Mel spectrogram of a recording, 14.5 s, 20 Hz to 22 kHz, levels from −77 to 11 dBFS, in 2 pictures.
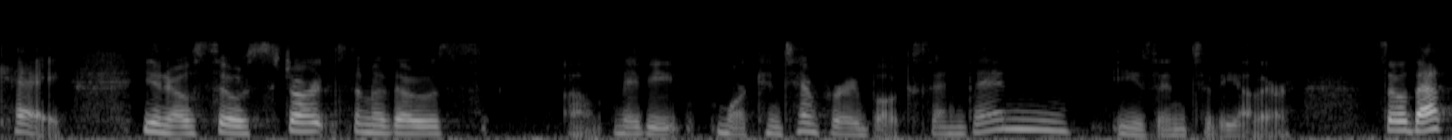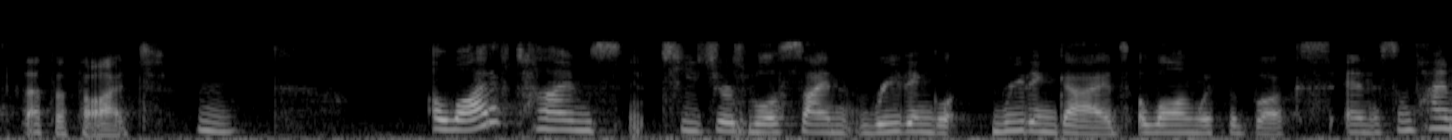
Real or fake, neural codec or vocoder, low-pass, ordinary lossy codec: fake; vocoder, 22.05 kHz, 80 mel bands, Vocos; 7.2 kHz; Opus, 24 kbps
